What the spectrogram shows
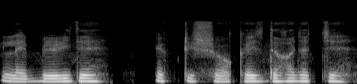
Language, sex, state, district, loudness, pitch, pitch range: Bengali, male, Assam, Hailakandi, -16 LUFS, 140 Hz, 135-145 Hz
